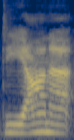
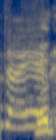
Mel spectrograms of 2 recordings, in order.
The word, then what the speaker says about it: Diana: And Deanna, I'm sorry. I think I've been pronouncing your name incorrectly. So. It's okay. No, Diana.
